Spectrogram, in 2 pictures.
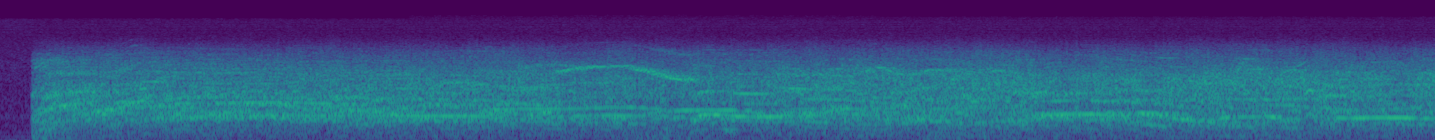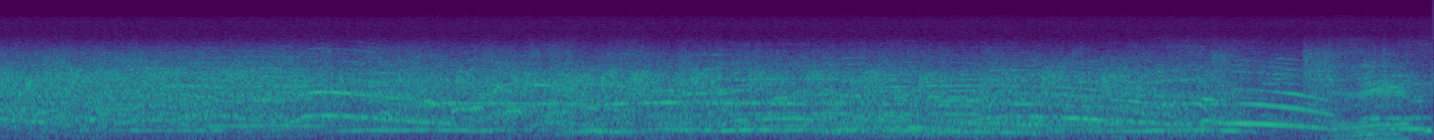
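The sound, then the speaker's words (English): A large studio audience on Late Night with David Letterman roars and chants Cher's name together, a loud, sustained wall of many voices that carries on for the full stretch without pause. “Not booing, they're just chanting, share, share.”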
